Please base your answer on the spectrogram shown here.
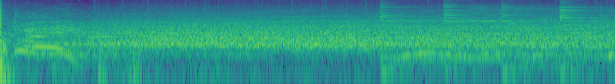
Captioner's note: crowd cheering; bell ringing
